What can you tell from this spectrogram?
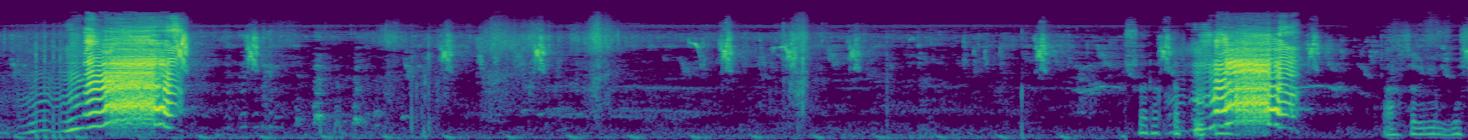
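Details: Goat in a hard first birth on a small backyard farm cries out twice, long wavering bleats that rise and then fall, about eight seconds apart, with faint clicks and low murmurs in between.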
